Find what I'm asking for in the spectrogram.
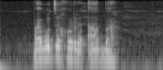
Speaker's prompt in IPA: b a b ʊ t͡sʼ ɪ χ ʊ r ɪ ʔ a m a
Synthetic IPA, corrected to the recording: b a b ʊ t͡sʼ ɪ χ ʊ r ɪ ʔ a b a

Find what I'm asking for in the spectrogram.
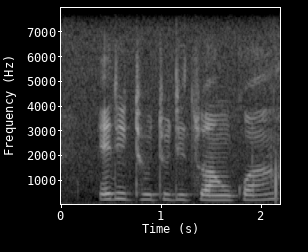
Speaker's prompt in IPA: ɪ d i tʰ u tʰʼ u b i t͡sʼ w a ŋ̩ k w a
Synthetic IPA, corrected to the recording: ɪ d i tʰ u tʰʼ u d i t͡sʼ w a ŋ̩ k w a

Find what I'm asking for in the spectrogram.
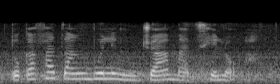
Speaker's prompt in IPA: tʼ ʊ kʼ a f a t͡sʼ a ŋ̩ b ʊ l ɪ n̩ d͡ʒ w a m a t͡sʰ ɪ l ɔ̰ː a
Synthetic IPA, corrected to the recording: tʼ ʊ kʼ a f a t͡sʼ a ŋ̩ b ʊ l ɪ ŋ̩ d͡ʒ w a m a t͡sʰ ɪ l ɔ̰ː a

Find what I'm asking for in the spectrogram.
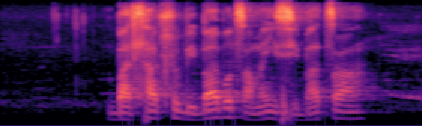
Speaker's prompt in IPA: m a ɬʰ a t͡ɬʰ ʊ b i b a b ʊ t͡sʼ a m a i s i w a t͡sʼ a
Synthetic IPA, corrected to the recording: b a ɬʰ a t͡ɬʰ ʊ b i b a b ʊ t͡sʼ a m a i s i b a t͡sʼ a

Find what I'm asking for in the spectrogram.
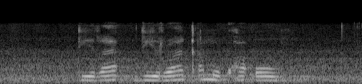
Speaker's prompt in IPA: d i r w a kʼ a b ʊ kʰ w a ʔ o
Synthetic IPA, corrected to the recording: d i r w a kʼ a m ʊ kʰ w a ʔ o

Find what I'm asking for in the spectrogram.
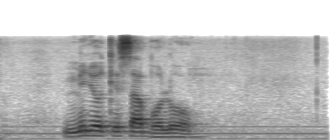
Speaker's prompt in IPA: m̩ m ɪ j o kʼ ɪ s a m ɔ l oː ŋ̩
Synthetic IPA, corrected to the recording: m̩ m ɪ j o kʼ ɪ s a b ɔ l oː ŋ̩

